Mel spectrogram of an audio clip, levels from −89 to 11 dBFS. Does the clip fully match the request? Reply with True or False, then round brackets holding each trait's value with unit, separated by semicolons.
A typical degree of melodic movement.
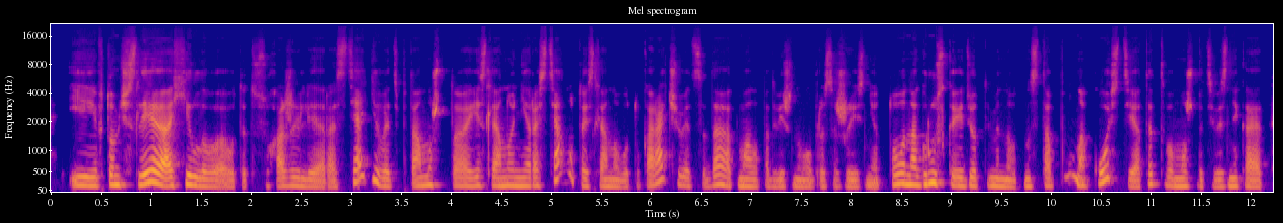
True (4.1 semitones)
